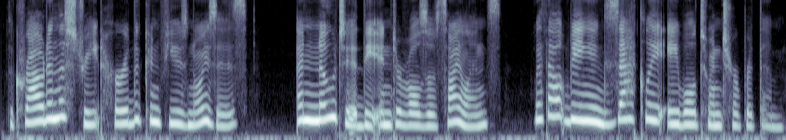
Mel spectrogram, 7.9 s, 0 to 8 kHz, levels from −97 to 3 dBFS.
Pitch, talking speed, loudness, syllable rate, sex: 260 Hz, 170 wpm, -14 LUFS, 5.2 syllables/s, female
